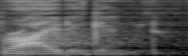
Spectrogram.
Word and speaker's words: Bridegan: And I'll represent to you that it's pronounced Bridegan.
